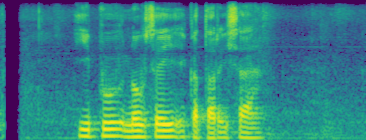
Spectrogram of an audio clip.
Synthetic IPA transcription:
ipunowsejekɔt̪ɔrisa

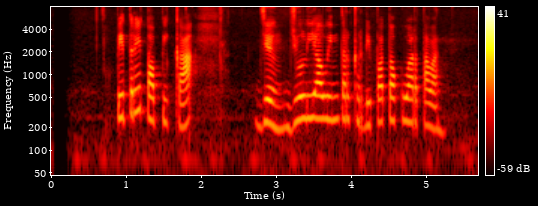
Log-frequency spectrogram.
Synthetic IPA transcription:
pit̪ɾit̪ɔpika | d͡ʒɨŋd͡ʒuliawint̪ərkərdipɔt̪ɔkuwart̪awan

